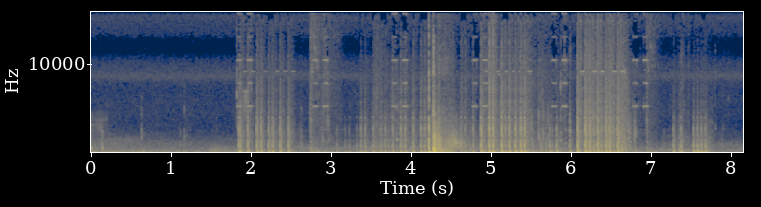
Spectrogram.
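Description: Gunfire from a Call of Duty Black Ops 3 Prop Hunt match, rapid automatic bursts rattling in several volleys with one sharp louder shot midway, over faint background game noise.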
